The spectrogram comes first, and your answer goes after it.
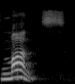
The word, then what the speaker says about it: months: students is months months if it's difficult for you to say months because your tongue goes behind your tea say it like this months months don't write it like that I will be not a happy Teacher don't write this but for pronunciation just say months no one can hear the difference it's actually months but don't worry so these are words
